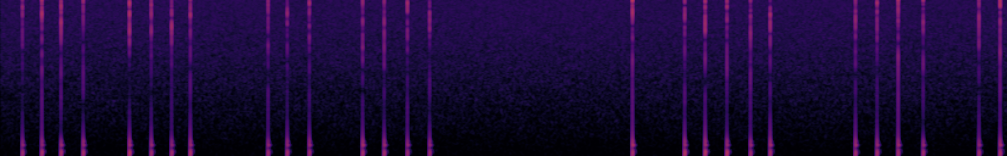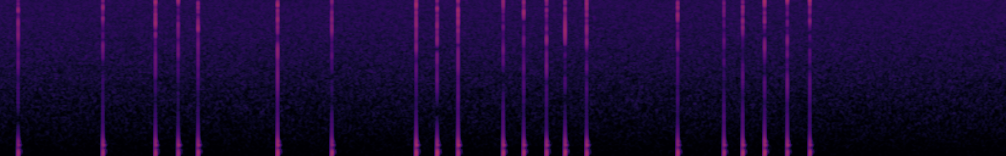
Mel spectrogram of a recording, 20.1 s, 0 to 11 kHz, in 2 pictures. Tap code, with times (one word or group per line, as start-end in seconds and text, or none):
0.2-4.3 TO
6.3-18.2 ESCAPE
